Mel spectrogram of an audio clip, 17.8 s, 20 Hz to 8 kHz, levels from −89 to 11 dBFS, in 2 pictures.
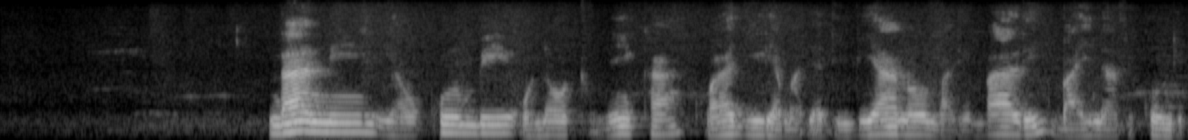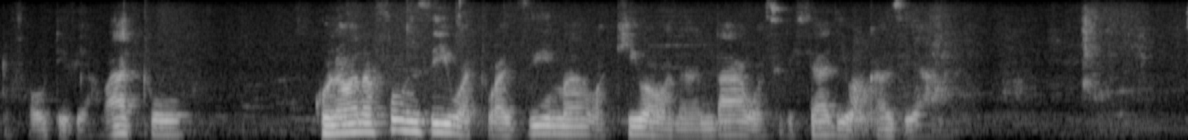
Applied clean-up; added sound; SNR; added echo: none; none; none; none.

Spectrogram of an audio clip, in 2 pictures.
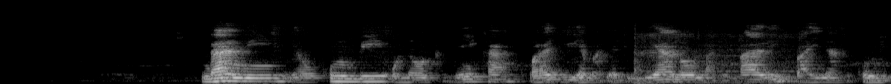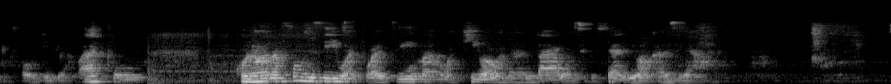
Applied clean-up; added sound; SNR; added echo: neural separator model SepFormer DNS4.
